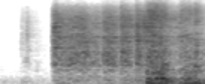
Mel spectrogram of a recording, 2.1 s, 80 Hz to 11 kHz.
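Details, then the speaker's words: Chevrolet S10 first start after winter work: brief crank, then rough, uneven idle, revving slowly and lazily; ignition timing probably 15–20° locked out and unable to advance, carburetor needs adjusting; sluggish running. "a little lazy of course the timing on it probably maybe 15 or 20° locked out and it can't advance so uh you know it's definitely not happy right there"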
